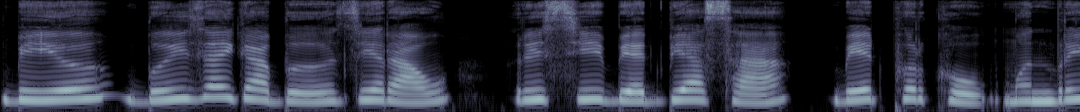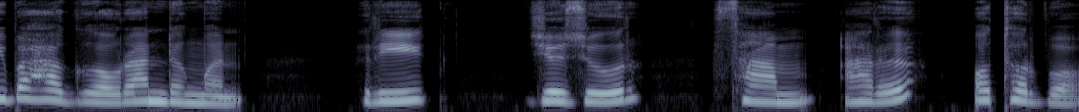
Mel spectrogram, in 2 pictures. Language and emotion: Bodo, neutral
